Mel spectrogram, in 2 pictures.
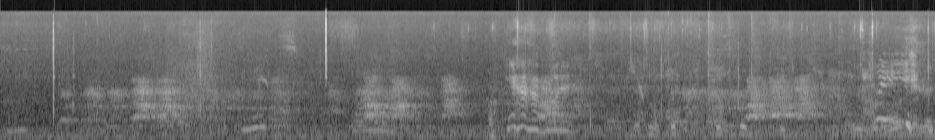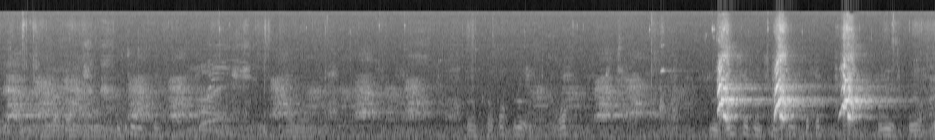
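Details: Giant Schnauzer barking: indistinct human talk fills most of the stretch, then three loud, sharp barks burst out in quick succession near the end, roughly half a second apart.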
